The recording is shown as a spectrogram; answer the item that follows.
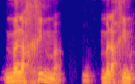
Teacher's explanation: Ce n'est pas un K. On doit prononcer le Ch guttural de la gorge.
